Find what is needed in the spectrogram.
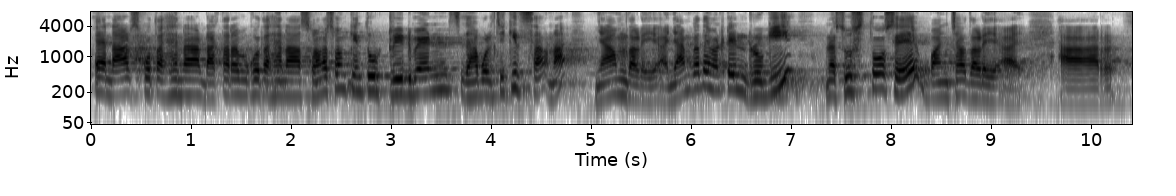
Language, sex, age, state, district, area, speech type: Santali, male, 30-45, West Bengal, Jhargram, rural, spontaneous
